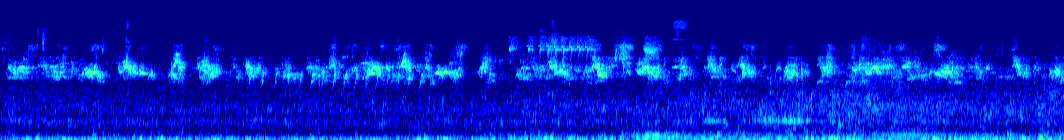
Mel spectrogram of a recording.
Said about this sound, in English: I think this is the most bird tweeting, chirping and singing that I've heard when I've come out back here with Max.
